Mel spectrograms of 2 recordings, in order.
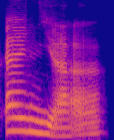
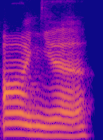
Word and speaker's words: Anya: a destiny and then he calls her enya like the singer even though i'm pretty sure her name was supposed to be anya based on the fact that it's spelled with an a yeah so we see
